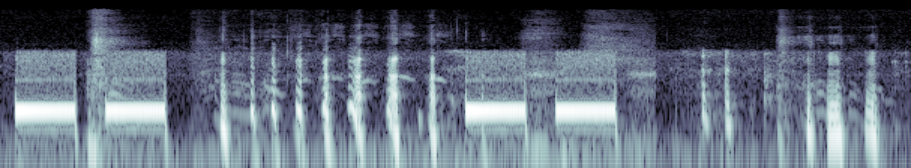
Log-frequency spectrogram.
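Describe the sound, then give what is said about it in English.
A telephone rings in loud double bursts, two rings in quick succession, repeating twice, with people talking in between. “He's ringing me now.”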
